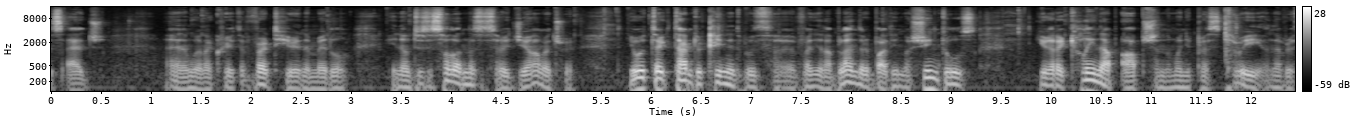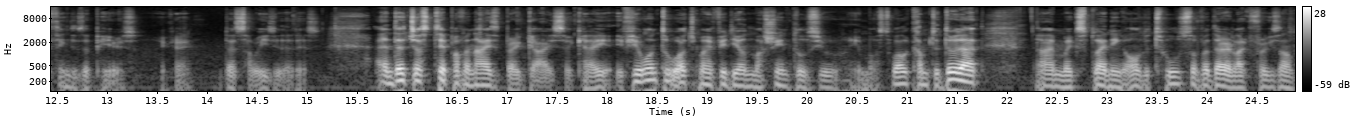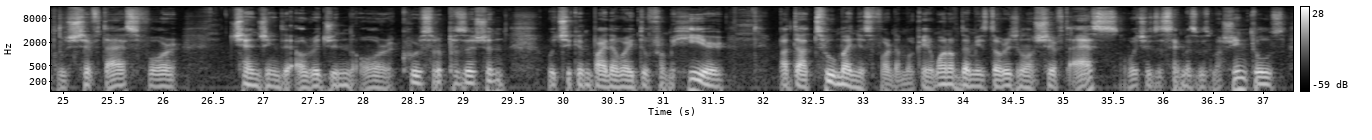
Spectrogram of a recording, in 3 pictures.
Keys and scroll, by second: 0.6 Tab, 11.6 3, 15.2 Tab, 25.3 shift+s, 35.0 shift+s.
